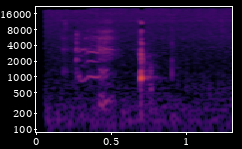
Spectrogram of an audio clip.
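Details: Baby boy's first hiccups: a single abrupt, short catch in the breath with a faint squeak after soft vocal sounds; infant hiccup.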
